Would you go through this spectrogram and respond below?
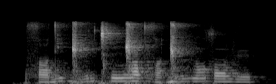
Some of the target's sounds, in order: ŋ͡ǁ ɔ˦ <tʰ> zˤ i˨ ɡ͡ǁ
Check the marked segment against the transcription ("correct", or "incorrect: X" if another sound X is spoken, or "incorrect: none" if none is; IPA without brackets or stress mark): incorrect: d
